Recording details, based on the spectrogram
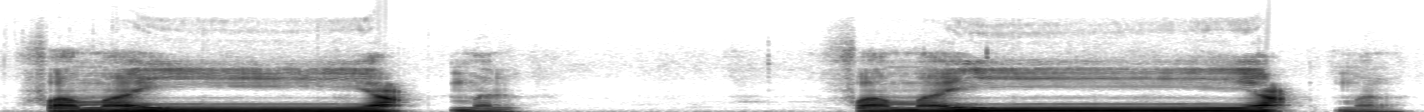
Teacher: Jadi nun sukun bertemu dengan huruf ya itu dengan suara gunnah ya atau dengung. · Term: idgham bi gunnah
